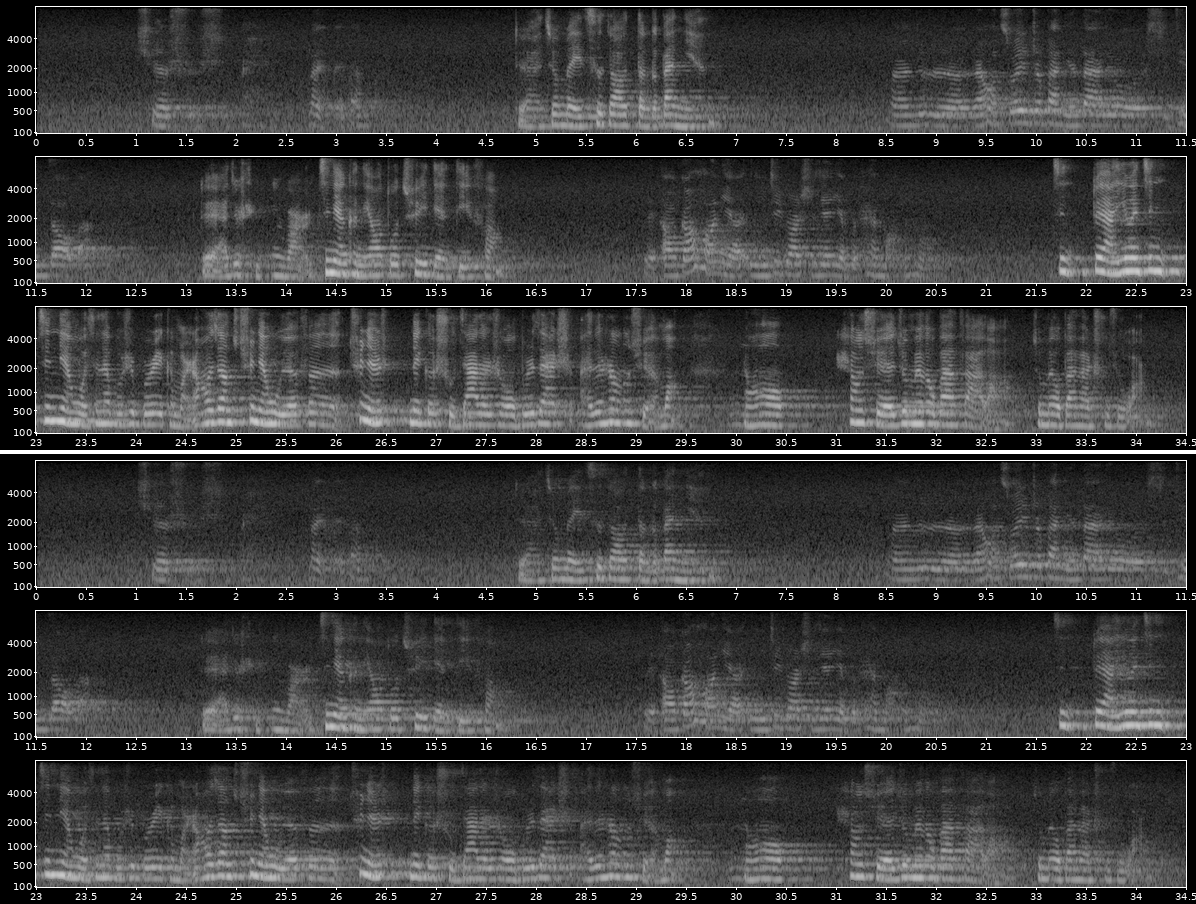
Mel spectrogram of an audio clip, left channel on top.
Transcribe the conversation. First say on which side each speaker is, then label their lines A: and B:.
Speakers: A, on the left; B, on the left.
A: 确实是，哎，那也没办法，
B: 对啊，就每一次都要等个半年。
A: 那就是，然后所以这半年大家就使劲造吧。
B: 对啊，就使劲玩儿。今年肯定要多去一点地方。
A: 对哦，刚好你你这段时间也不太忙是吗？
B: 今对啊，因为今今年我现在不是 break 嘛，然后像去年五月份，去年那个暑假的时候，我不是在是还在上学嘛，
A: 嗯嗯，
B: 然后上学就没有办法了，就没有办法出去玩儿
